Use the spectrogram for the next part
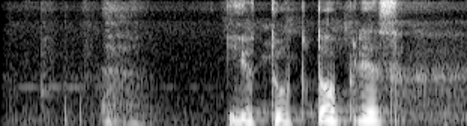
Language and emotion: Russian, neutral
